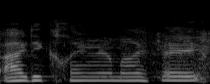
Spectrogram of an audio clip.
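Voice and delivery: very slow, half-hearted, unconvincing, not serious delivery. Showing how not to say the declaration: half-hearted, not serious. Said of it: "if you say it like this".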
